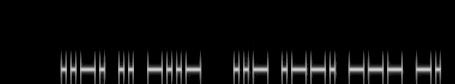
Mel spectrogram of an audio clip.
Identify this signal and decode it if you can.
Morse code, heard as a keyed tone, about 25 wpm, 700 Hz. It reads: FIX UPON
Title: Sentences from Top 1400 Words 25wpm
